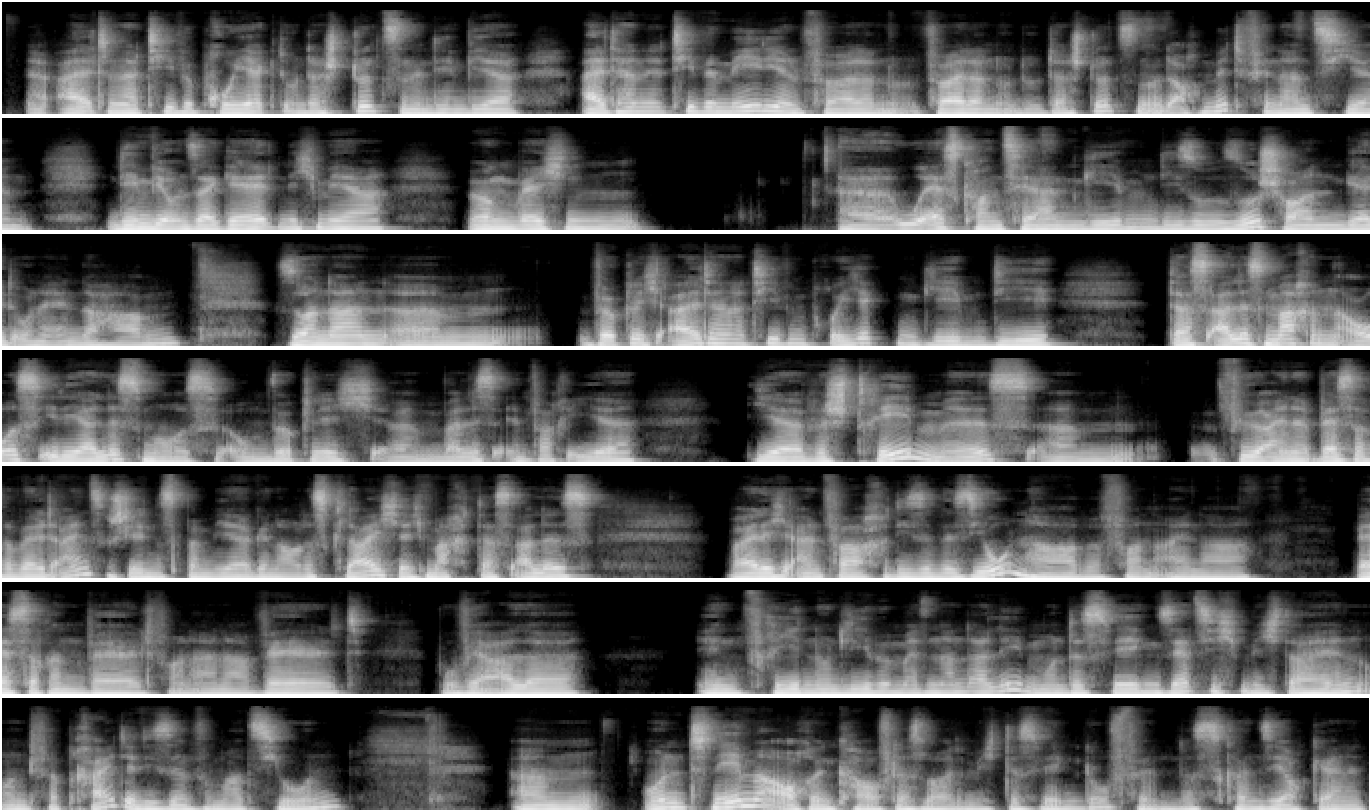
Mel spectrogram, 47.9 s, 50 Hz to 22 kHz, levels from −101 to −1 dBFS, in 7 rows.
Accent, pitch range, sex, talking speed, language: German, 120-145 Hz, male, 150 wpm, German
